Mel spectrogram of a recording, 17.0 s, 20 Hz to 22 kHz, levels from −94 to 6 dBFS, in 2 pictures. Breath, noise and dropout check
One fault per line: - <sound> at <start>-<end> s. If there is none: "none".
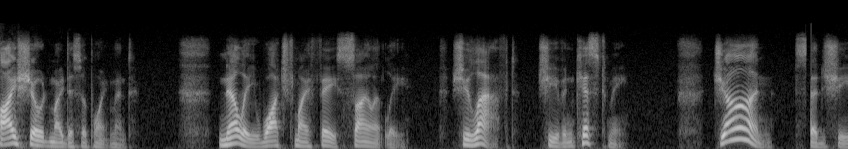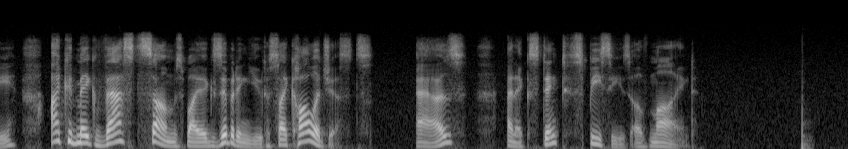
- dropout at 8.1-8.1 s
- tap at 16.5-16.6 s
